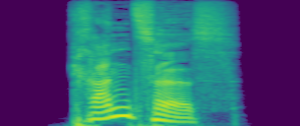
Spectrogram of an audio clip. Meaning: genitive singular of Kranz
- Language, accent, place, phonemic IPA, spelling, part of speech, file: German, Germany, Berlin, /ˈkʁantsəs/, Kranzes, noun, De-Kranzes.ogg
